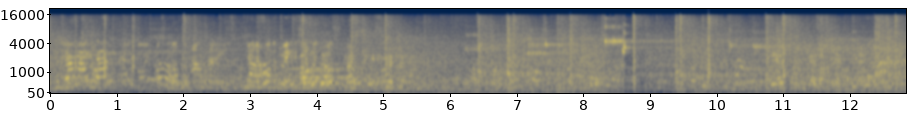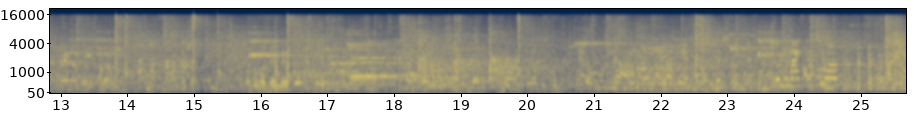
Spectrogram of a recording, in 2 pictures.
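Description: Rackets smack shuttlecocks in sharp pops across a large echoing hall.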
